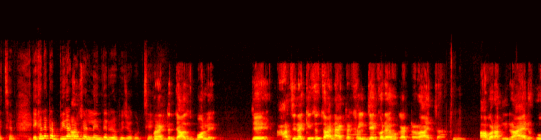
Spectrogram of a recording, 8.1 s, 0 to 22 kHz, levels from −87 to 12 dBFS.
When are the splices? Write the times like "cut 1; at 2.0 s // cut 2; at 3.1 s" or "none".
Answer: cut 1; at 2.2 s

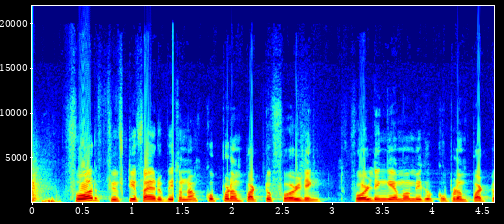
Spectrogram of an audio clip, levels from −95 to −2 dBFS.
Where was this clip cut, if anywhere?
cut 1; at 1.5 s

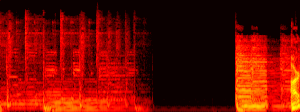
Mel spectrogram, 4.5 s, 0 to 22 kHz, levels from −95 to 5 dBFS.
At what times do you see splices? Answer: cut 1; at 2.8 s

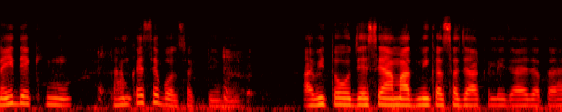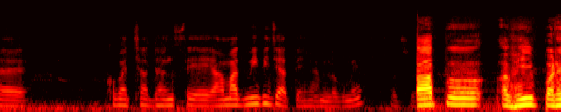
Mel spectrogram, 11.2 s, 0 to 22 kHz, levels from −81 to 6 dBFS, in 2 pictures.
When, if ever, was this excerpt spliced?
cut 1; at 9.8 s

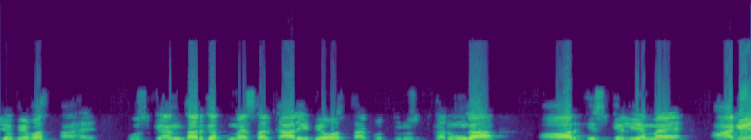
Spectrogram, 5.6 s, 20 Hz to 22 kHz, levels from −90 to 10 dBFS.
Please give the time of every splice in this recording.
none

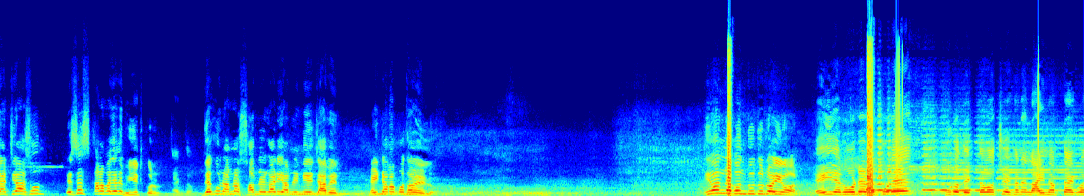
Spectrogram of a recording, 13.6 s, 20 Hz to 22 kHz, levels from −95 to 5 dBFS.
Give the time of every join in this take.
none

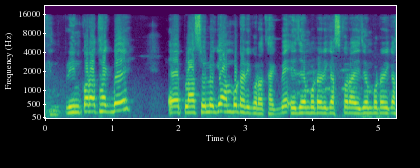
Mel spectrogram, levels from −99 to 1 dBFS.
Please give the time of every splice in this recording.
cut 1; at 3.6 s

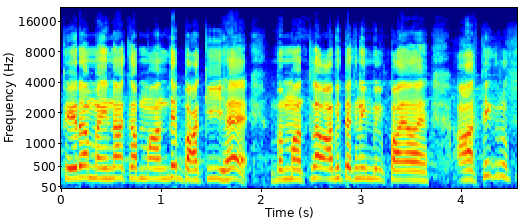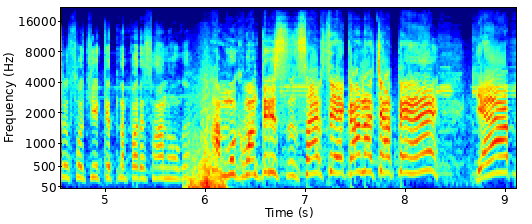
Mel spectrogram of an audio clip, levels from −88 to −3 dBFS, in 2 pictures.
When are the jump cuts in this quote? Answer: cut 1; at 5.9 s

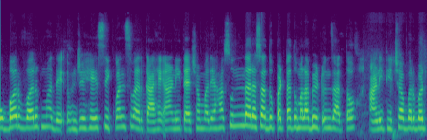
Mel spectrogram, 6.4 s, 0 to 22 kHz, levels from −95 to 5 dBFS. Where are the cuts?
cut 1; at 5.4 s

